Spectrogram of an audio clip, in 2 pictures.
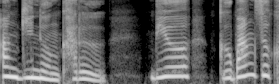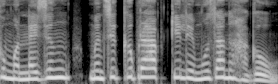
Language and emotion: Bodo, fearful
